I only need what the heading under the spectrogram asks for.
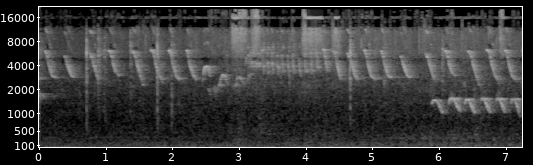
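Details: Tangse-origin white-rumped shama, seven years old, giving a run of rapid high descending whistles followed by a lower rhythmic trill of repeated notes.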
